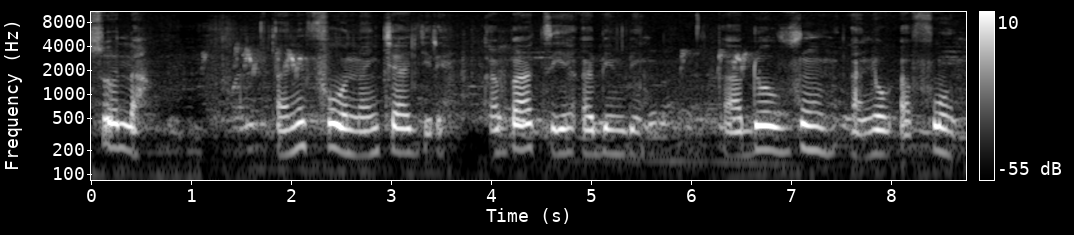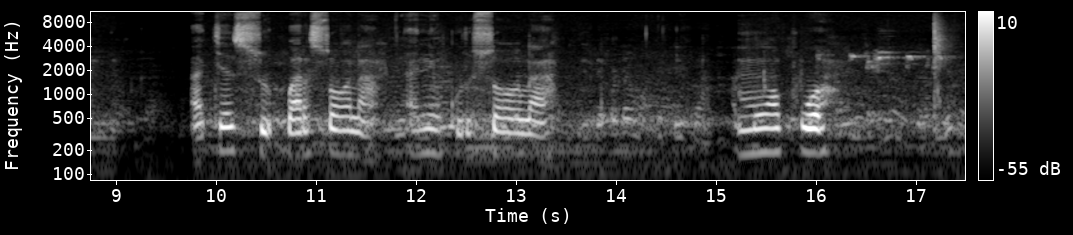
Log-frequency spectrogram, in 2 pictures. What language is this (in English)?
Southern Dagaare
